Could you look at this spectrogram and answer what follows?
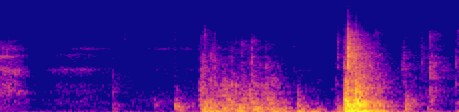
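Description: Double doors open from a primary bedroom into a bathroom, a soft handling rattle and then a louder thump as the doors swing, close and quiet in a house.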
